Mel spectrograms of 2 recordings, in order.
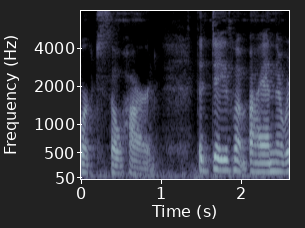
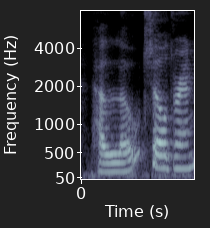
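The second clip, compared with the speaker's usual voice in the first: sugary, sweet-toned, honeyed delivery; 4 semitones higher than usual. Narrator reading a story as someone greets the children: sweet voice. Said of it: "said someone in a sweet voice".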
